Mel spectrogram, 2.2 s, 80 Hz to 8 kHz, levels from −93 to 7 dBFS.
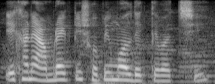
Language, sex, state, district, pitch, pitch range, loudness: Bengali, female, West Bengal, Cooch Behar, 230 Hz, 200-240 Hz, -17 LUFS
